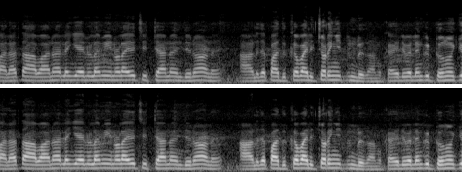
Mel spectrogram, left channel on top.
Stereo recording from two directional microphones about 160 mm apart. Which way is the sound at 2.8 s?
Centre (ahead or behind).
